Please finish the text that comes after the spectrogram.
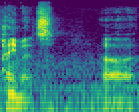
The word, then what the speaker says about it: PAYMXNTS: It's called Payments. It's spelled PAYMXNTS. And so it's all payments to do with the business.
